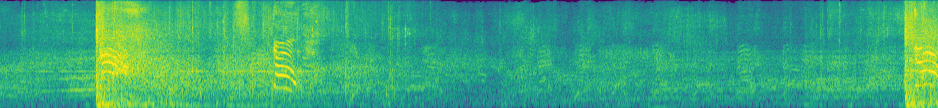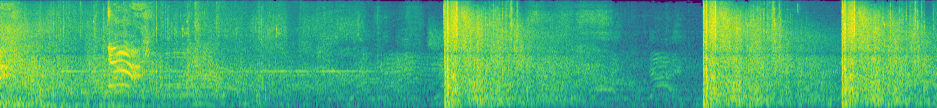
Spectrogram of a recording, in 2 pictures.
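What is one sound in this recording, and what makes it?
Loud blasts boom and roar, then ring out.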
